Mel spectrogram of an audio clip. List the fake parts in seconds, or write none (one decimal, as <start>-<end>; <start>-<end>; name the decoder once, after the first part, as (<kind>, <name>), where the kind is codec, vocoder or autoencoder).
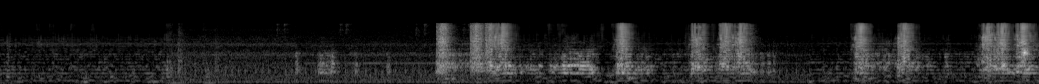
0.0-1.7 (vocoder, BigVGAN v2); 4.9-7.5; 8.1-10.4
